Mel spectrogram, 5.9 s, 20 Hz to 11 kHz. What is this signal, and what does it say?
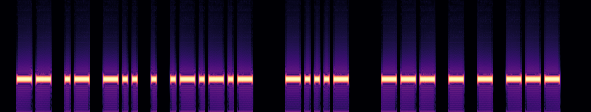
Morse code, heard as a keyed tone, about 25 wpm, 1000 Hz. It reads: MADE. <BT> OTTO
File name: qotdfiles / 25wpm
